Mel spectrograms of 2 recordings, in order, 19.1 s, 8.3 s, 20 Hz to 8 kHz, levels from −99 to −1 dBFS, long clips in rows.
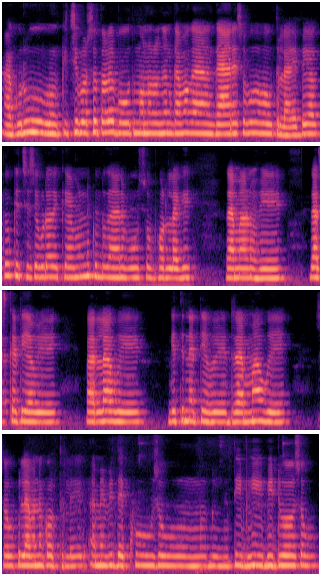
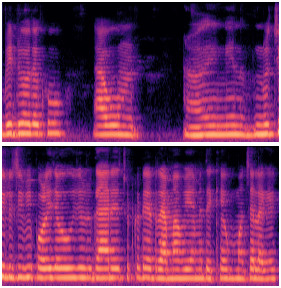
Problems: none marked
